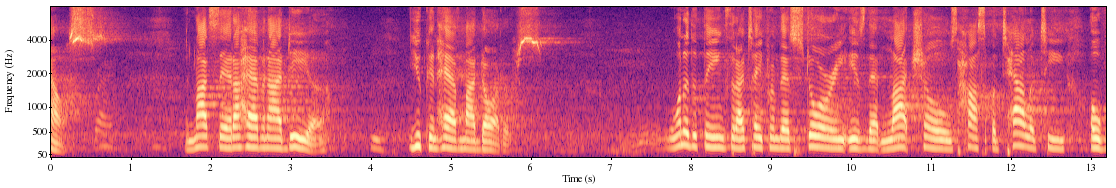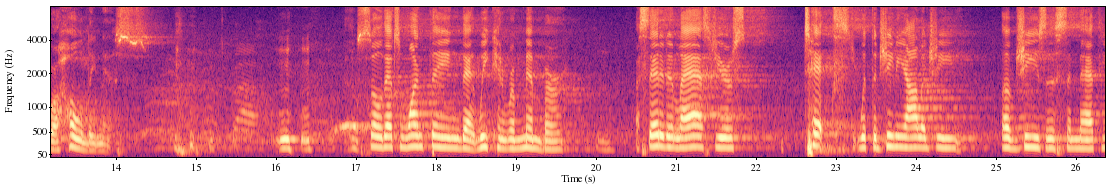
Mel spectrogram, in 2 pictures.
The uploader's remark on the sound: Truth’s Table LIVE at the EKBPC 2023. You’ll hear them facilitate a first-time all-women panel at the EKBPC.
